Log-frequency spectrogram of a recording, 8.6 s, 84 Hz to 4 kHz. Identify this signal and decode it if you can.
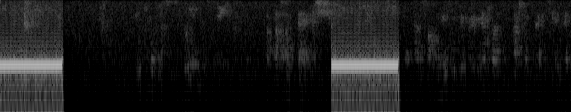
Ringback tone (Europe, 425 Hz), with speech.
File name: out- -2002- - - .517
